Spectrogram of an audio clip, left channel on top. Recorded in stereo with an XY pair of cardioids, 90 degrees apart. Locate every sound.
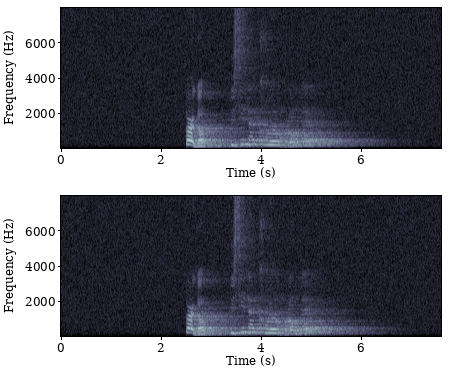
2.5 s a man speaking: 50° left, 0.9 m; by 5.1 s 45° right, 4 m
